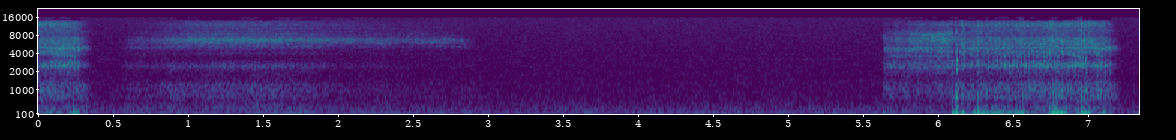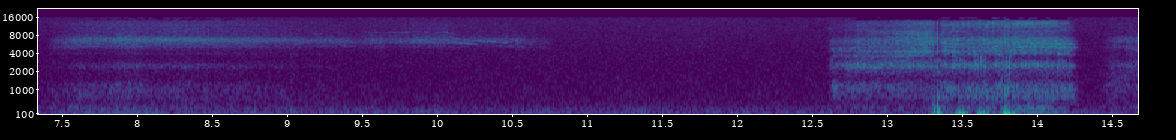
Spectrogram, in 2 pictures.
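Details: Sleeping dog snoring: loud, low rattling snorts alternating with softer hissing breaths, about nine breath cycles a minute; ordinary snoring.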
